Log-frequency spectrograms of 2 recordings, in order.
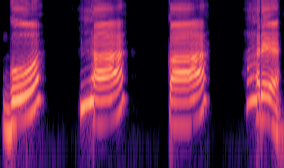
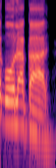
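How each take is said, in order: First: गो, ला, का, हर each stretched with a pause after; syllable by syllable. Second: Said in the usual way. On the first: Shown as a demonstration. Teacher building a word for learners, गो, ला, का, हर sounded out singly. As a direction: sound out गो, ला, का, हर as separate slow beats. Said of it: "एक एक अक्षर का उच्चारण करके". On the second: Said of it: "तो मिलके बन जाएगा".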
